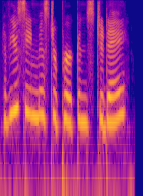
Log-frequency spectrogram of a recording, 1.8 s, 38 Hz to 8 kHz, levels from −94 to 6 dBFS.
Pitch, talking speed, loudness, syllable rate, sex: 315 Hz, 235 wpm, -17 LUFS, 5.4 syllables/s, female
